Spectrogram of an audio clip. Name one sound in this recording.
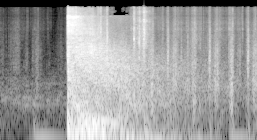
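A rifle fires a single loud shot that echoes and fades away.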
